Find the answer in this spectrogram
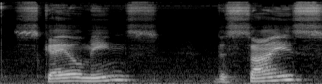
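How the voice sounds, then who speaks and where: The speaker talks at a very slow pace, with audible room echo. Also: man. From England. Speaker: English teacher. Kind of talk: recorded lesson. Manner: animated.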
